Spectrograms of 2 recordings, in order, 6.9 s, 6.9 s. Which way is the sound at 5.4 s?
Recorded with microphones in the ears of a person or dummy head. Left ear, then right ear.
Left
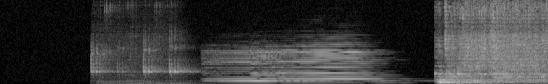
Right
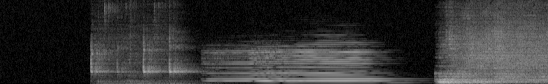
60° left (ahead or behind).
